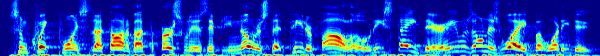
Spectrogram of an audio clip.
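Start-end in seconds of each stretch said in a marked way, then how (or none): none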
